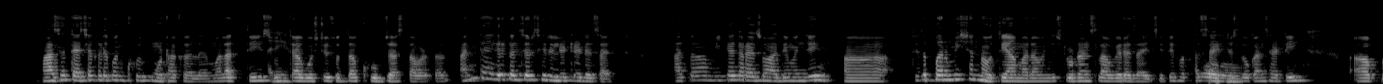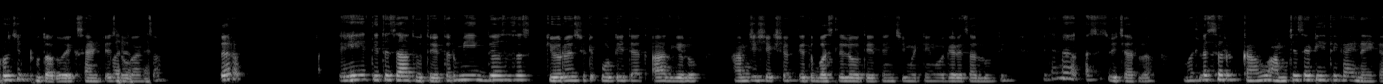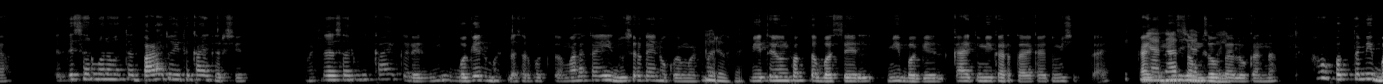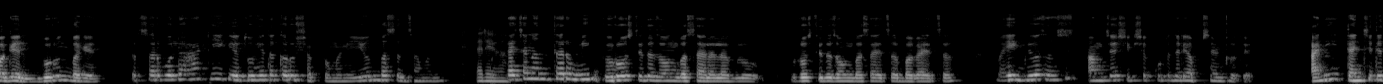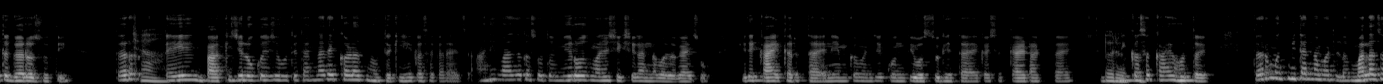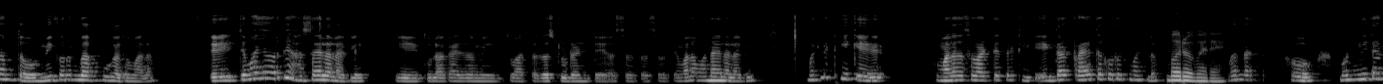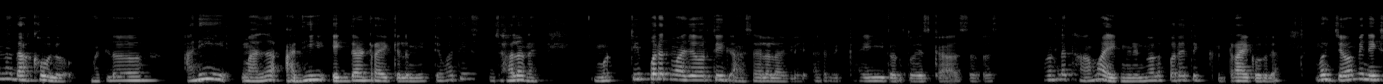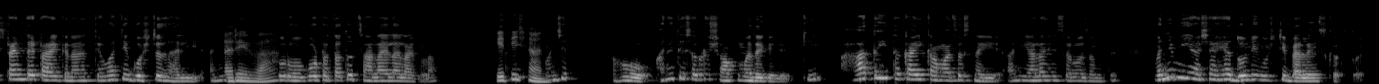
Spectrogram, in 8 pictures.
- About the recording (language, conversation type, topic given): Marathi, podcast, तुमच्या घरात करिअरबाबत अपेक्षा कशा असतात?
- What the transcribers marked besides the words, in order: other noise; in English: "क्युरिऑसिटी"; tapping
